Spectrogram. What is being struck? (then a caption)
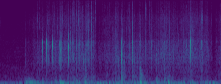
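Plastic sequin fabric. Flat, reversible plastic sequin fabric is rubbed and scratched with plastic finger-massager tools held in both hands. The result is a dense, continuous crinkling, scratchy texture with quick clicky ticks and bright, glittery highs over a low rumbling bed.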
